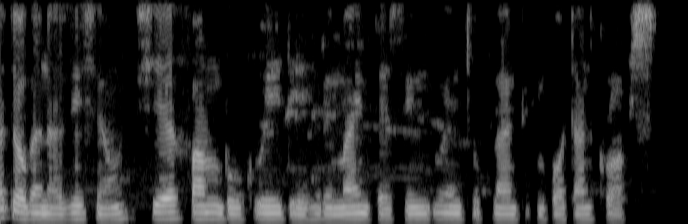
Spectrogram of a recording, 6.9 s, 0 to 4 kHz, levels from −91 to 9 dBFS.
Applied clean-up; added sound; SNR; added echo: none; none; none; none.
